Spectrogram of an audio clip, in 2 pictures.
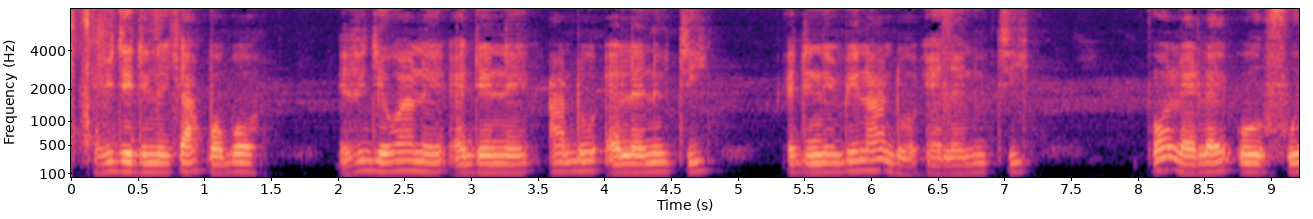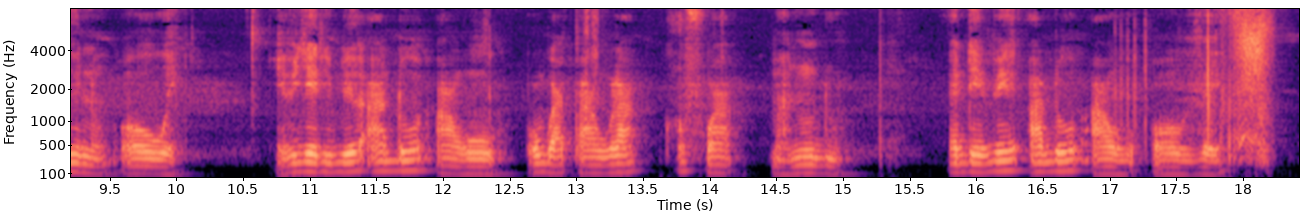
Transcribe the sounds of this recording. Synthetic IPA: e˨vi˦d͡ʒe˨de˨nẽ˨d͡ʒa˦k͡pɔ˨bɔ˦ | ḛ˨vi˦d͡ʒe˦wa˦nẽ˨ʔɛ̰˨ɖɪ˨ne˨a˨dʊ˦ʔɛ̰˨lɛ˨nũ˦t̪i˦ | e˨dɪ˨nẽ˨be˦nã˦ɖʊ˨ʔɛ˨lɛ˨nũ˦t̪ʰi˦ | pɔ˦lɛ˨lɛ˦o˦e˨fu˦e˦nɔ̃˨ɔ˨wɛ˨ | e˨vi˦d͡ʒe˨ɖi˨be˦ʔa̰˨dʊ˦a˨wʊ˨o̰˦ɡ͡ba˨t̪a˨wla˦ | kʰɔ˦fʊ˦a˨ | mã˨nũ˦ɖu˨ | ɛ˨ɖɪ˨be˦a˨ɖʊ˦a̰˨wo˨ɔ˨vɛ˨

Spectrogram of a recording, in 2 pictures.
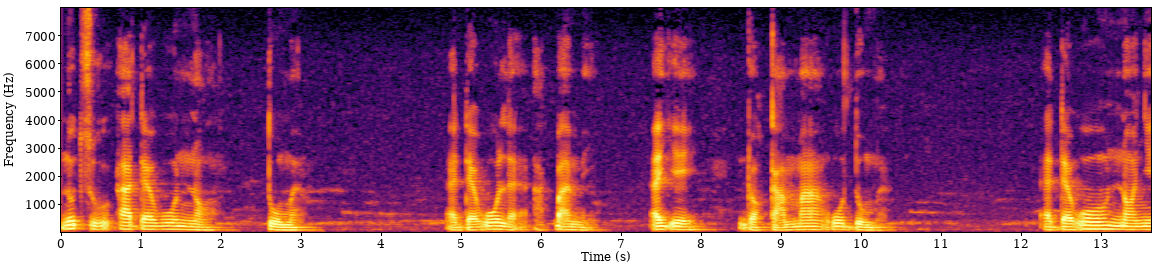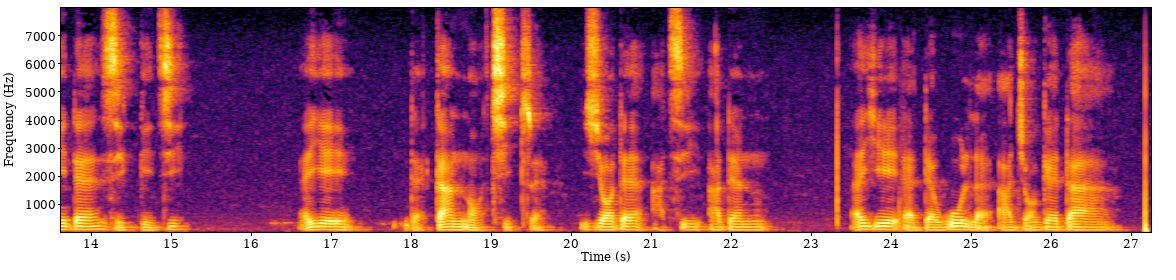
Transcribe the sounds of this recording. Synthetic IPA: nũ˦t͡ʃu˦a˨ɖɛ˦wo˦nɔ̃˨ | t̪o˨mɛ̃˨ | ɛ̰˨ɖɛ˨wo˦lɛ̰˨a˨k͡pa̰˦mĩ˨ | ḛ˦jɛ˦ | ɖɔ˨ka˨mã˦wo˦d̪o˨mɛ˨ | ɛ̰˨ɖɛ˨wo˦nɔ̃˨ɲĩ˦ɖɛ˦zi˨k͡pe˨d͡ʑi˦ | ḛ˦jɛ˦ | ɖɛ̰˨ka˦nɔ̃˨t͡ɕḭ˨tɾɛ̰˨ | zɔ˦ɖɛ˦a˨ti˦a˨ɖɛ˦nũ˦ | ḛ˦jɛ˦ɛ˨ɖɛ˨wo˦lɛ̰˨a˨d͡ʒɔ̰˨ɡɛ˦ɖa˦

